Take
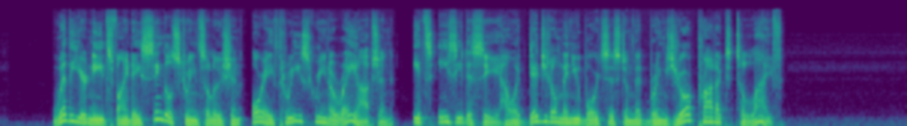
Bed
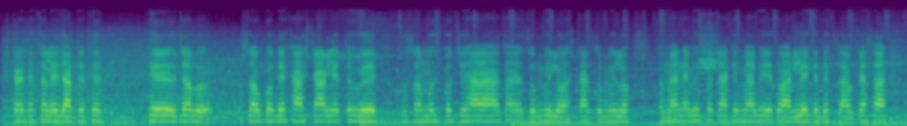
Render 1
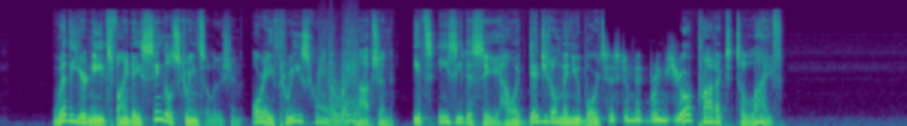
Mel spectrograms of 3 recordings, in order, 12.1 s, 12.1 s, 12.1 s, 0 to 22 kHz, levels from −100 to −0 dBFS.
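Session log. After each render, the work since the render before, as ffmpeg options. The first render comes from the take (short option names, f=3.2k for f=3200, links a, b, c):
-filter_complex "[0:a]asettb=1/sr,asplit=3[a][b][c];[a]atrim=end=2.704[d];[b]atrim=start=2.7:end=3.4,asetpts=PTS-STARTPTS,afade=t=in:d=0.004:c=qsin,afade=t=out:st=0.696:d=0.004:c=qsin,acompressor=threshold=-39dB:ratio=2.5:attack=3.2:release=140:knee=1:detection=peak[e];[c]atrim=start=3.396[f];[d][e]acrossfade=d=0.004:c1=hsin:c2=qsin[g];[g][f]acrossfade=d=0.004:c1=qsin:c2=hsin,asettb=1/sr,asplit=3[h][i][j];[h]atrim=end=4.184[k];[i]atrim=start=4.18:end=4.77,asetpts=PTS-STARTPTS,afade=t=in:d=0.004:c=qsin,afade=t=out:st=0.586:d=0.004:c=qsin,volume=26.5dB,asoftclip=hard,volume=-26.5dB[l];[j]atrim=start=4.766[m];[k][l]acrossfade=d=0.004:c1=hsin:c2=qsin[n];[n][m]acrossfade=d=0.004:c1=qsin:c2=hsin,asplit=3[o][p][q];[o]afade=t=out:st=8.02:d=0.02[r];[p]highpass=f=180:w=0.5412,highpass=f=180:w=1.3066,equalizer=f=210:t=q:w=4:g=5,equalizer=f=460:t=q:w=4:g=-6,equalizer=f=780:t=q:w=4:g=6,equalizer=f=1.3k:t=q:w=4:g=-8,equalizer=f=1.9k:t=q:w=4:g=7,lowpass=f=2.6k:w=0.5412,lowpass=f=2.6k:w=1.3066,afade=t=in:st=8.02:d=0.02,afade=t=out:st=9.06:d=0.02[s];[q]afade=t=in:st=9.06:d=0.02[t];[r][s][t]amix=inputs=3:normalize=0"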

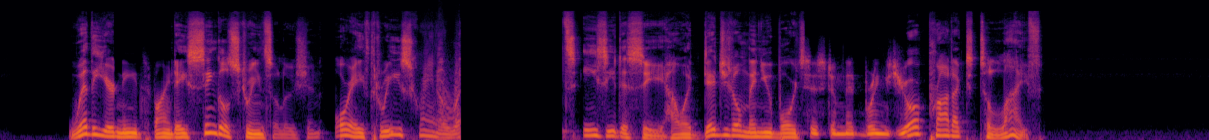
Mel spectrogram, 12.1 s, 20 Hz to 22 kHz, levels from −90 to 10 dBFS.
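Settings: -filter_complex "[0:a]asettb=1/sr,asplit=3[a][b][c];[a]atrim=end=1.134[d];[b]atrim=start=1.13:end=1.71,asetpts=PTS-STARTPTS,afade=t=in:d=0.004:c=qsin,afade=t=out:st=0.576:d=0.004:c=qsin,lowpass=f=1.4k:w=0.5412,lowpass=f=1.4k:w=1.3066[e];[c]atrim=start=1.706[f];[d][e]acrossfade=d=0.004:c1=hsin:c2=qsin[g];[g][f]acrossfade=d=0.004:c1=qsin:c2=hsin,asplit=3[h][i][j];[h]atrim=end=4.6,asetpts=PTS-STARTPTS,afade=t=out:st=4.596:d=0.004:c=hsin[k];[i]atrim=start=4.6:end=5.62,asetpts=PTS-STARTPTS,volume=0[l];[j]atrim=start=5.62,asetpts=PTS-STARTPTS,afade=t=in:d=0.004:c=hsin[m];[k][l][m]concat=n=3:v=0:a=1"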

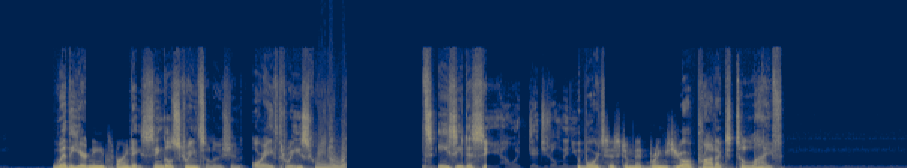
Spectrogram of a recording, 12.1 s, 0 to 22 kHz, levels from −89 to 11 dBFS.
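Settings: -filter_complex "[0:a]asettb=1/sr,asplit=3[a][b][c];[a]atrim=end=3.244[d];[b]atrim=start=3.24:end=3.95,asetpts=PTS-STARTPTS,afade=t=in:d=0.004:c=qsin,afade=t=out:st=0.706:d=0.004:c=qsin,lowshelf=f=310:g=-9[e];[c]atrim=start=3.946[f];[d][e]acrossfade=d=0.004:c1=hsin:c2=qsin[g];[g][f]acrossfade=d=0.004:c1=qsin:c2=hsin,asettb=1/sr,asplit=3[h][i][j];[h]atrim=end=6.464[k];[i]atrim=start=6.46:end=7.69,asetpts=PTS-STARTPTS,afade=t=in:d=0.004:c=qsin,afade=t=out:st=1.226:d=0.004:c=qsin,bandpass=f=6k:t=q:w=4.3[l];[j]atrim=start=7.686[m];[k][l]acrossfade=d=0.004:c1=hsin:c2=qsin[n];[n][m]acrossfade=d=0.004:c1=qsin:c2=hsin,asplit=2[o][p];[o]atrim=end=1.8,asetpts=PTS-STARTPTS,afade=t=out:st=1.796:d=0.004:c=hsin:silence=0.0944061[q];[p]atrim=start=1.8,asetpts=PTS-STARTPTS,afade=t=in:d=0.62:c=qsin:silence=0.0944061[r];[q][r]concat=n=2:v=0:a=1"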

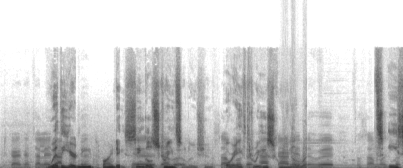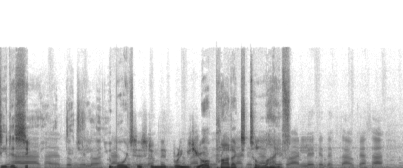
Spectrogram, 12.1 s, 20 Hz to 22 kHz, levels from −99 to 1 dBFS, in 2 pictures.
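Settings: -filter_complex "[1:a]volume=-14.5dB[a];[0:a][a]amix=inputs=2:normalize=0"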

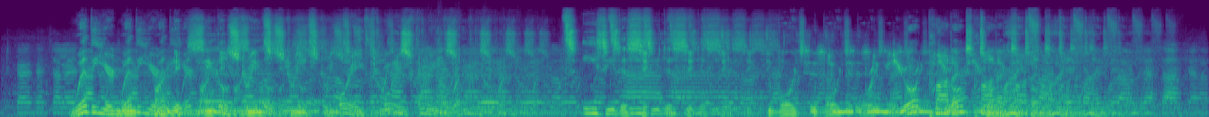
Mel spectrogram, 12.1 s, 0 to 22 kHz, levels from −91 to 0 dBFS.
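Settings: -filter_complex "[0:a]asplit=2[a][b];[b]adelay=25,volume=-12.5dB[c];[a][c]amix=inputs=2:normalize=0,aecho=1:1:450|787.5|1041|1230|1373:0.631|0.398|0.251|0.158|0.1"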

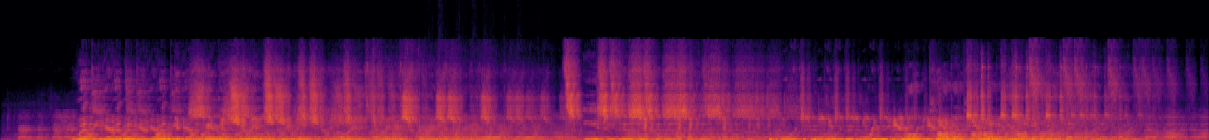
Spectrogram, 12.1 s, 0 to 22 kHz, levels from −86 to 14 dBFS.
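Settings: -filter_complex "[0:a]asplit=2[a][b];[b]adelay=13,volume=-11.5dB[c];[a][c]amix=inputs=2:normalize=0,asplit=2[d][e];[e]aecho=0:1:63|340:0.422|0.668[f];[d][f]amix=inputs=2:normalize=0"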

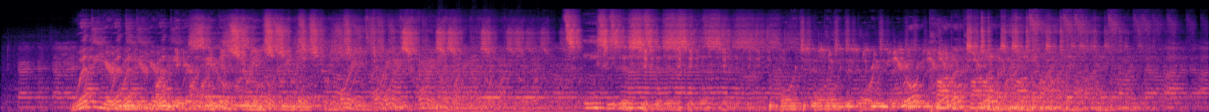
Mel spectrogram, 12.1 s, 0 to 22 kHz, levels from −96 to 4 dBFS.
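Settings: -af "volume=-1.5dB"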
